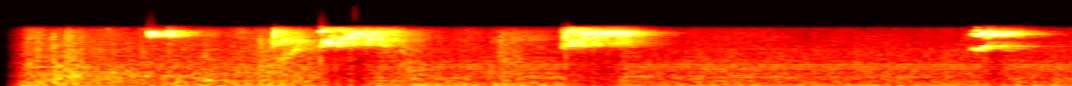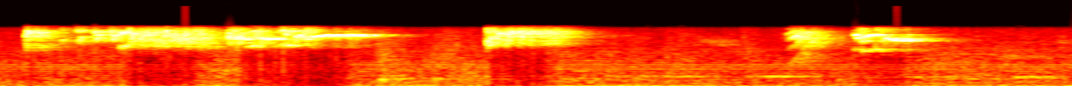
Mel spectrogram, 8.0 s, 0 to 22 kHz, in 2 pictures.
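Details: A breeding colony of 26 masked lovebirds, about 10 pairs, in a large aviary cage gives shrill, high, squeaky chattering bursts every second or so, overlapping in places, over a faint hum.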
